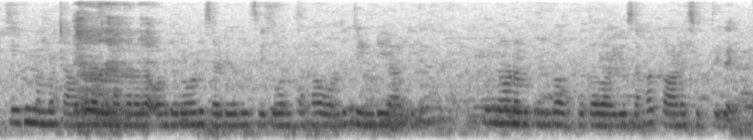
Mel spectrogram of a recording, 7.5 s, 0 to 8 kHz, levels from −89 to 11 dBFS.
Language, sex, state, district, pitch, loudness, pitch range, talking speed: Kannada, female, Karnataka, Chamarajanagar, 220 Hz, -17 LUFS, 215-235 Hz, 120 wpm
